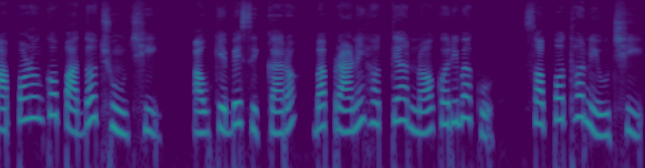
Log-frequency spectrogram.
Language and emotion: Odia, neutral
